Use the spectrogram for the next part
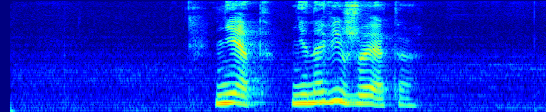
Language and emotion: Russian, angry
